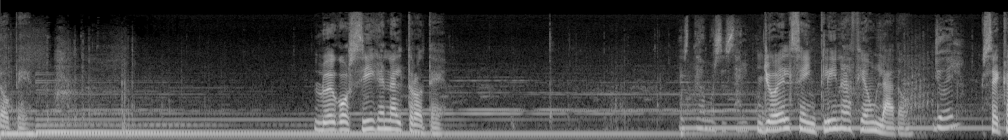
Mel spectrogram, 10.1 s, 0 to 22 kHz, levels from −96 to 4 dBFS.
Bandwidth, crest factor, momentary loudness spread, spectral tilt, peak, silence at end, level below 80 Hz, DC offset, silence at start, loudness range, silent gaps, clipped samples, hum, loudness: 16.5 kHz; 20 dB; 16 LU; -5 dB/octave; -4 dBFS; 0 s; -50 dBFS; under 0.1%; 0 s; 6 LU; none; under 0.1%; none; -25 LUFS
